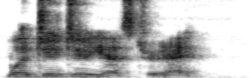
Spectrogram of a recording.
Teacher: So what did you is all changed into what'd ya.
